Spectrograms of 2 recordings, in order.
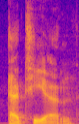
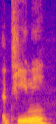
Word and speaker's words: Etienne: doing i hate that basically i've mispronounced his name for a very long time and alex was very nervous that i would go on this podcast and call him travis atini so i felt the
